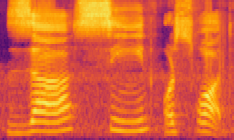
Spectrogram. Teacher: ان کو صفیریہ اس لیے کہا جاتا ہے کیونکہ ان کے اندر صفیر یعنی سیٹی کی آواز آتی ہے۔ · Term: حروف صفیریہ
